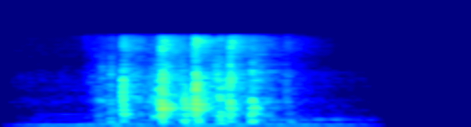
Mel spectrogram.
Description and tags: este audio hace parte del foley de "the Elephant's dream"
bird, ave, fly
